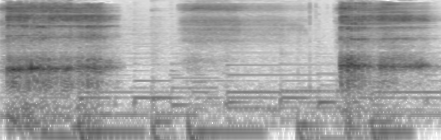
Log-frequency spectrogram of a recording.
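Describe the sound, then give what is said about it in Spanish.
A storyteller's voice imitates the snoring of a cat asleep in a shoe, giving two loud, rasping snores separated by a softer, whistling breath. “Durmió y requete durmió. Roncó.”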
